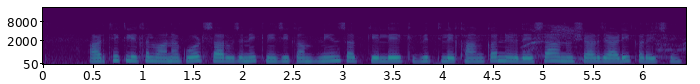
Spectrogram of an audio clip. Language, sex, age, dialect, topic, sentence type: Magahi, female, 51-55, Western, banking, statement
